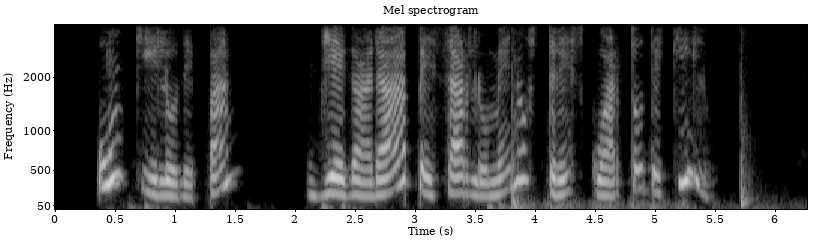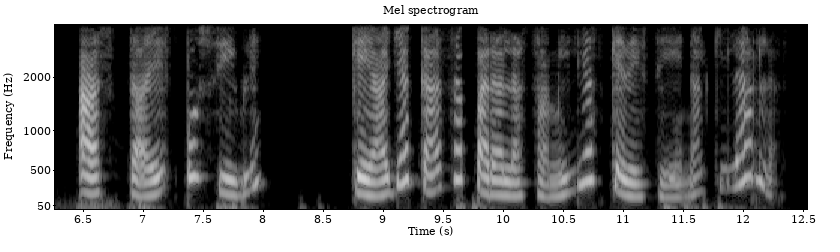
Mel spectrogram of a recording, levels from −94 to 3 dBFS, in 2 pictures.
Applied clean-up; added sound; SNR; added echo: neural separator model SepFormer DNS4.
